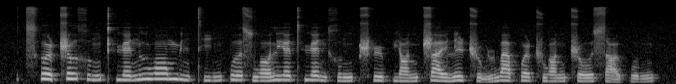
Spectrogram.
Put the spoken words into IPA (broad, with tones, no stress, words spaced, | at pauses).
t͡sʰɤ˥˩ ʈ͡ʂɤ˥xʊ˧˥ŋ t̪ʰɥɛ˧˥n lwɔ˥my˨n t̪ʰi˧˥ŋpɤ˥swɔ˧˥ ljɛ˥˧t̪ʰɥɛ˥˩nxʊ˧˥ŋ ʈ͡ʂʰɻ̩˥pjɑ˧˥ŋʈ͡ʂa˥˧ɪ̯ li˥˩ʈ͡ʂṵ˨˩ɻwä˥˧ pɤ˥˩ʈ͡ʂwɑ˧˥ŋʈ͡ʂo˧˥ʊ̯ sɑ̰˨˩ʊ̯pʊ˧˥ŋ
